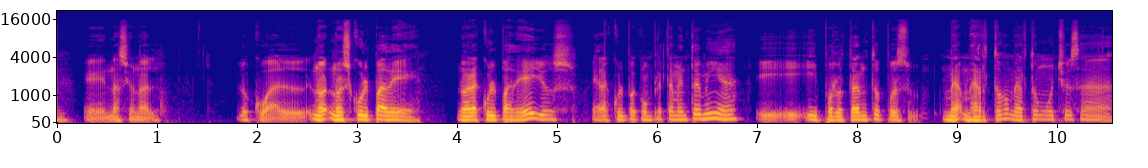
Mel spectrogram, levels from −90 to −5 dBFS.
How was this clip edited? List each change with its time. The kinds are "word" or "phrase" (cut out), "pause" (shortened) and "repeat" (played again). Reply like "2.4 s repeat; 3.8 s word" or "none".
3.9 s pause; 6.9 s pause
